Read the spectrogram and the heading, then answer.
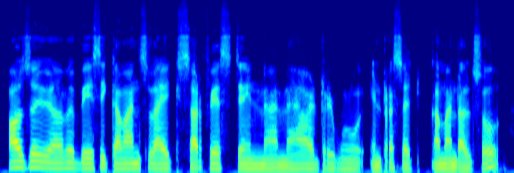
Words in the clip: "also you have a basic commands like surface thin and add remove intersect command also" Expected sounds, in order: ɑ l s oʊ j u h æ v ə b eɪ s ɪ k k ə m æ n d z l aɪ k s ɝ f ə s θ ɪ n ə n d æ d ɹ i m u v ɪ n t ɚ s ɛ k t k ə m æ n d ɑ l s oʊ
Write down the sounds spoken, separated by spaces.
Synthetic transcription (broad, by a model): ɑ l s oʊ j u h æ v ə b eɪ s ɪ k k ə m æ n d s l aɪ k s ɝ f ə s t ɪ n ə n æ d ɹ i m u ɪ n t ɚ s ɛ t k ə m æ n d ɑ l s oʊ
